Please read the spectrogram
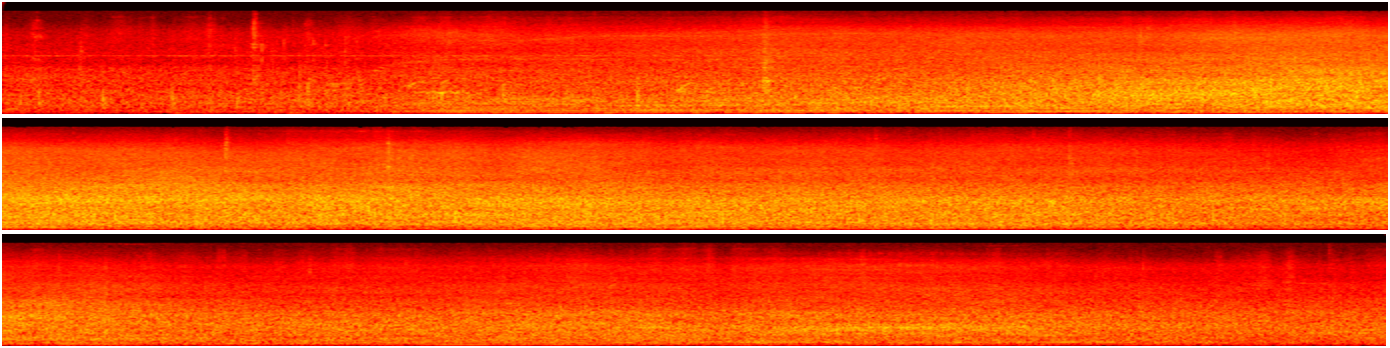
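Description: Road traffic passing on a city street: vehicle engine hum and tyre noise build over several seconds, peak mid-way, then fade, with a second, quieter pass near the end.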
